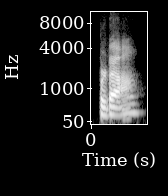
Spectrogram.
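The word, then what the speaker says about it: वृद्ध: from my teacher, so she just says it's a one tap. So you shouldn't be trilling. Oh. It shouldn't be like you would in Spanish. It's not perro or something like this. It's just a one tap. So, brda, brda. It's just like a one flick.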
